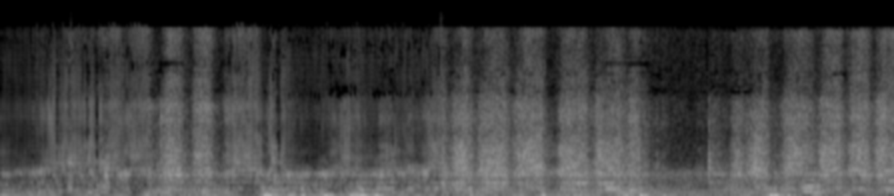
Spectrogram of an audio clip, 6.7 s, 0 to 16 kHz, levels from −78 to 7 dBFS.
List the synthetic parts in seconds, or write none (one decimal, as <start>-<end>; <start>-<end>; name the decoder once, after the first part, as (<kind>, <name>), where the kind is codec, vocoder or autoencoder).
0.0-1.1 (vocoder, BigVGAN v2); 1.7-3.3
